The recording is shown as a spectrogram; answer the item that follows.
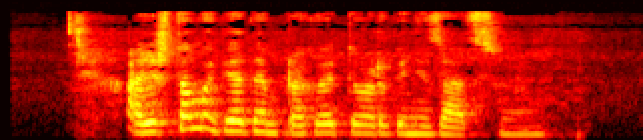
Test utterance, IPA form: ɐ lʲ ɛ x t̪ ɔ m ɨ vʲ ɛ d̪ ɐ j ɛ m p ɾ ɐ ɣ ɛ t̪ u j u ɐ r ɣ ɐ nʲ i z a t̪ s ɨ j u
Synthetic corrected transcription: ɐ lʲ ɛ ʂ t̪ ɔ m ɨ vʲ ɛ d̪ ɐ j ɛ m p ɾ ɐ ɣ ɛ t̪ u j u ɐ r ɣ ɐ nʲ i z a t̪ s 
